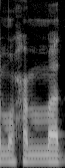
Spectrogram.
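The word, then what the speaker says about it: محمد: যদি আমরা এই জায়গায় আওয়াজটা ছেড়ে দেই। আল্লাহুম্মা সাল্লি আলা মুহাম্মাদ। তাহলে আমরা মুহাম্মদ পড়বো। আর যদি আমরা পরের মোহাম্মদে দম ছেড়ে দেই তাহলে আমাদের বলতে হবে আল্লাহুম্মা সাল্লি আলা মুহাম্মাদি ওয়ালা আলি মুহাম্মাদ।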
